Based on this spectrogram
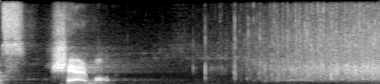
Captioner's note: applause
